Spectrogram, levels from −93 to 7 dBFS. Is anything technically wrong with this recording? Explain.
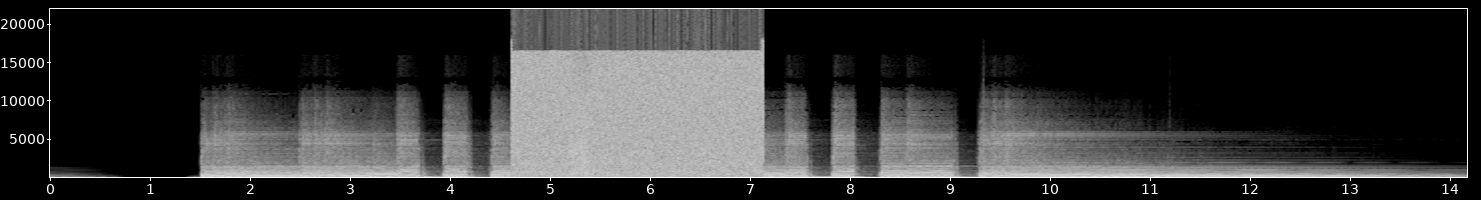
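Yes. From 4.61 to 7.13 s the audio turns into loud, harsh broadband noise: samples built from the wrong bytes. The reader misassembles each sample's bytes, so rapidly changing low bits dominate. Unlike ordinary hiss, it stays loud.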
